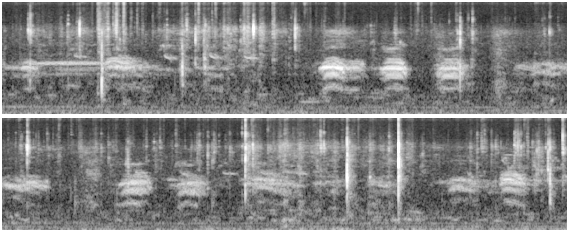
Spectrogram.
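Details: Crows fighting for food: a run of short, harsh, nasal caws in uneven bursts, roughly two per second, with sharp clicks and a low steady hum behind.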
